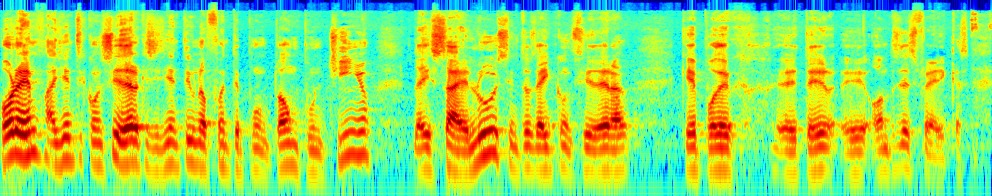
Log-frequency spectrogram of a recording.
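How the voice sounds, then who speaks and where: Fairly quick male voice in a Spanish accent. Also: medium pitch for a man, lively intonation. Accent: Spanish-accented Portuguese (portunhol). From Mexico. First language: Spanish (speaking Portuguese). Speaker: physics professor. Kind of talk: lecture. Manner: halting, with repetitions.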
